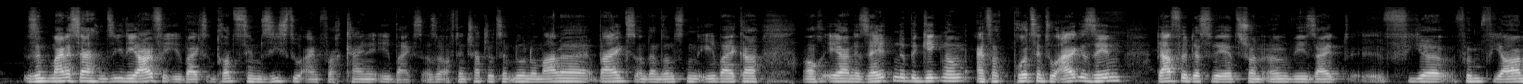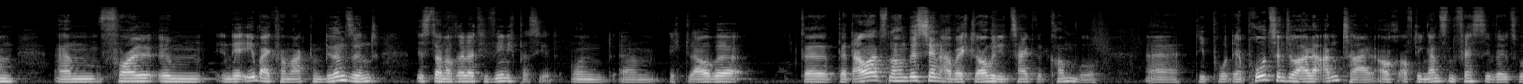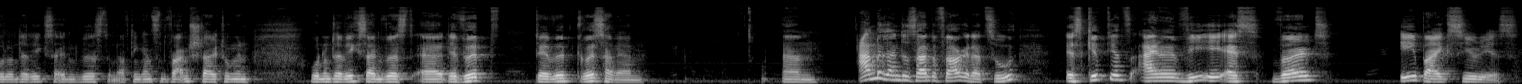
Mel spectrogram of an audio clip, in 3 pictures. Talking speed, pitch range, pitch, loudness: 160 wpm, 125-145 Hz, 135 Hz, -20 LUFS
